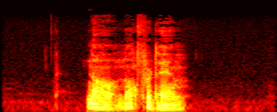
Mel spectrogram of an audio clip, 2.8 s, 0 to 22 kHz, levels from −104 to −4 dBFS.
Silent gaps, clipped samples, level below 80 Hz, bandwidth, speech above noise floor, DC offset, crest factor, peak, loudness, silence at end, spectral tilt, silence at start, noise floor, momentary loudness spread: none; under 0.1%; -50 dBFS; 12 kHz; 49 dB; under 0.1%; 22 dB; -2 dBFS; -21 LUFS; 0.95 s; -8.5 dB/octave; 0.85 s; -68 dBFS; 11 LU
